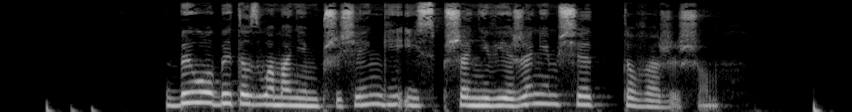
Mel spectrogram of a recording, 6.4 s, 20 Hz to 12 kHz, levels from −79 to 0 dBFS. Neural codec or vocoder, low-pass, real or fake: none; 10.8 kHz; real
